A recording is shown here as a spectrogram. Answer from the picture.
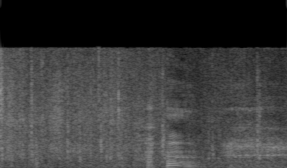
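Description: Inside the cab of a VW Westfalia Vanagon on the move, its engine and tyres on wet pavement give a steady low rumble. A short falling vocal exclamation comes about a second in.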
